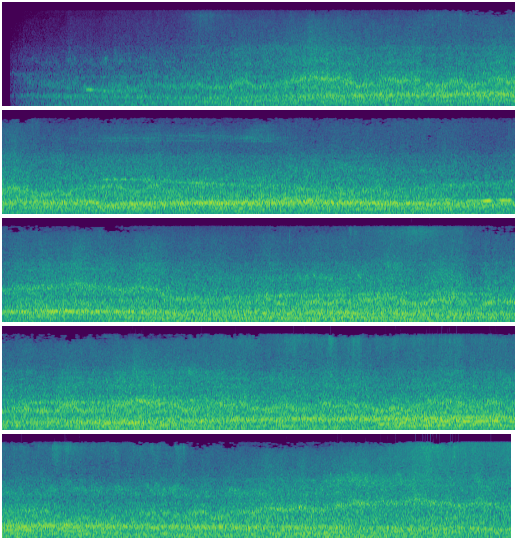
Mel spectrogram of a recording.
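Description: Steady road and engine noise heard inside a car driving along a snow-covered highway, fading in over the first few seconds and then holding steady.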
